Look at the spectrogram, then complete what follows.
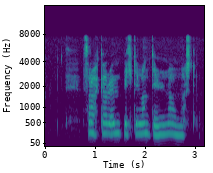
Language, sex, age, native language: Icelandic, male, 10, Icelandic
